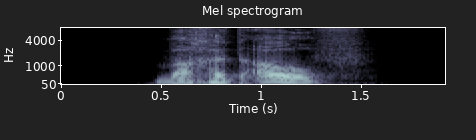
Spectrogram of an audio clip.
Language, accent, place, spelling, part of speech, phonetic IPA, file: German, Germany, Berlin, wachet auf, verb, [ˌvaxət ˈaʊ̯f], De-wachet auf.ogg
- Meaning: second-person plural subjunctive I of aufwachen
